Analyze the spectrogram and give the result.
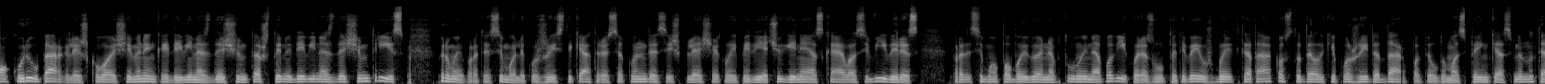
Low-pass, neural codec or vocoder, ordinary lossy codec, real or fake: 19.8 kHz; none; Opus, 24 kbps; real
